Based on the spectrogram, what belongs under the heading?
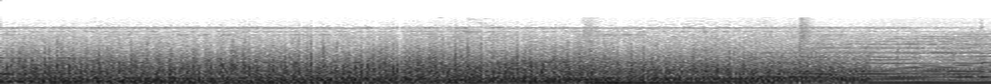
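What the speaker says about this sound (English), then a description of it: "the air mobile assault comes in by helicopter" Military helicopters arrive for an airmobile assault by a paratroop brigade in the Vietnam War, a loud continuous rotor roar and engine drone close overhead that drops slightly in level near the end.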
